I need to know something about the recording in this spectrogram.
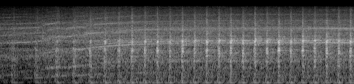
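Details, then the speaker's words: Husky HU905000 generator with Subaru EX engine, first run after oil change: high thin whine with fast regular ticking near three per second; noise gone once stator removed, no rub marks seen, alignment issue suspected between rotor and stator. "i wasn't sure what to think of that noise so i ended up pulling off the stator really just wanted to look for any rub marks and i'm not seeing it you know it looks pretty good same thing with the rotor the interesting thing though is that now that it's uninstalled that noise is gone"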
